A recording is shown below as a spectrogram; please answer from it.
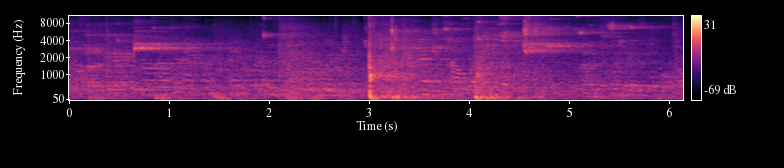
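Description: A volleyball being struck in a large echoing gym: one sharp hit about halfway through, the loudest sound, and a weaker hit about a second later. Short high squeaks come near the start and about three-quarters through, with players' voices in the background.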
